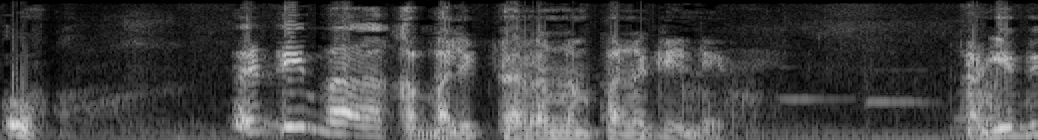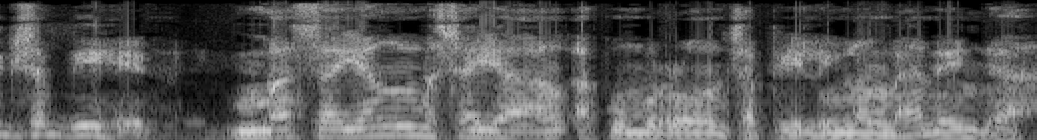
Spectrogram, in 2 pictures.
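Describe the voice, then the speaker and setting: An elderly, tender-hearted Filipino grandfather in a radio drama. His voice is gravelly and sits at a middle pitch, with a soothing, concerned delivery. Soft music plays behind him. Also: animated, unhurried. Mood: soothing, coaxing. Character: gentle, caring elderly grandfather.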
